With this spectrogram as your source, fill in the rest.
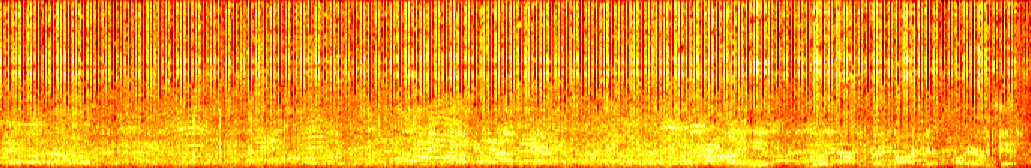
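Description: A crowd murmurs in an open-air stadium.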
